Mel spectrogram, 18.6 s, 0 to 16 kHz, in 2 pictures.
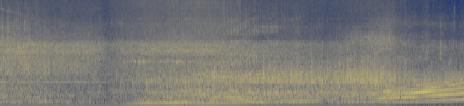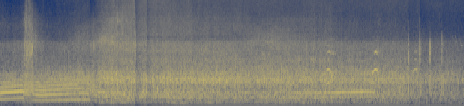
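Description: Sports-car engines accelerating hard. A deep, loud rumble builds about two and a half seconds in as the twin-turbo V8 of a Mercedes-AMG SL63 pulls away. Later an engine revs up in rising pitch, dips sharply at a gear change near the middle, and climbs again.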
